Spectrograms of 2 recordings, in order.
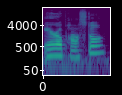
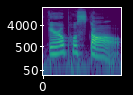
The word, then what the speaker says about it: Aéropostale: i'm saying said it correctly instead of like aeropostale yeah and i remember calling everyone being like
